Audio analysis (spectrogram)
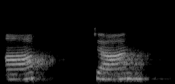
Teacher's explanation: अनुनासिक चंद्र बिंदु का उच्चारण नाक और गले दोनों से होता है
